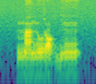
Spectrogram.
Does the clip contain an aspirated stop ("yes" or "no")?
no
